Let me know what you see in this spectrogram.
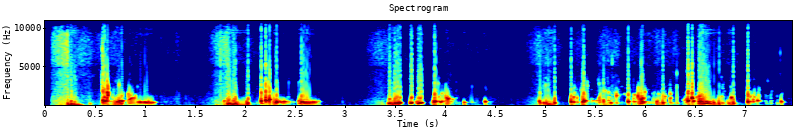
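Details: Loud gurgling, rumbling bursts in irregular clusters with brief quiet gaps; stomach growling, bowel sounds from gas and fluid moving through the gut.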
